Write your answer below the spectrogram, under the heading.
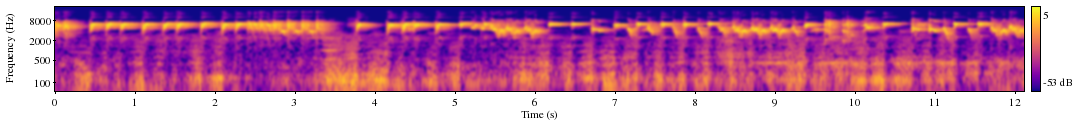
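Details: High, rapid twittering from a male Ruby-cheeked sunbird used to provoke singing, a long run of sharp repeated chips followed by varied squeaky, jumping phrases.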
